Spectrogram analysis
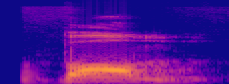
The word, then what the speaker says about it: bomb: The silent letter. B, quite a number of words you will find with B as silent. There are more words than these. I'm giving just few of them. Bomb, B, no B.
